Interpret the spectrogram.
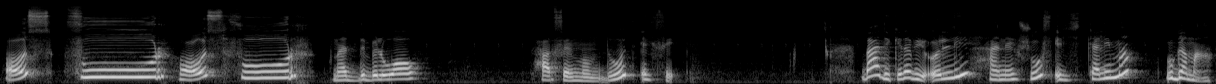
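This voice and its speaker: An Egyptian woman teaches a class of small children, drawing words out slowly and asking questions she then answers herself. Her voice sits fairly high and swoops lively, with a warm mellow tone. The recording sounds dull and lo-fi. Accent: Egyptian Arabic. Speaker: primary school Arabic teacher. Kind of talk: online lesson for young children.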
